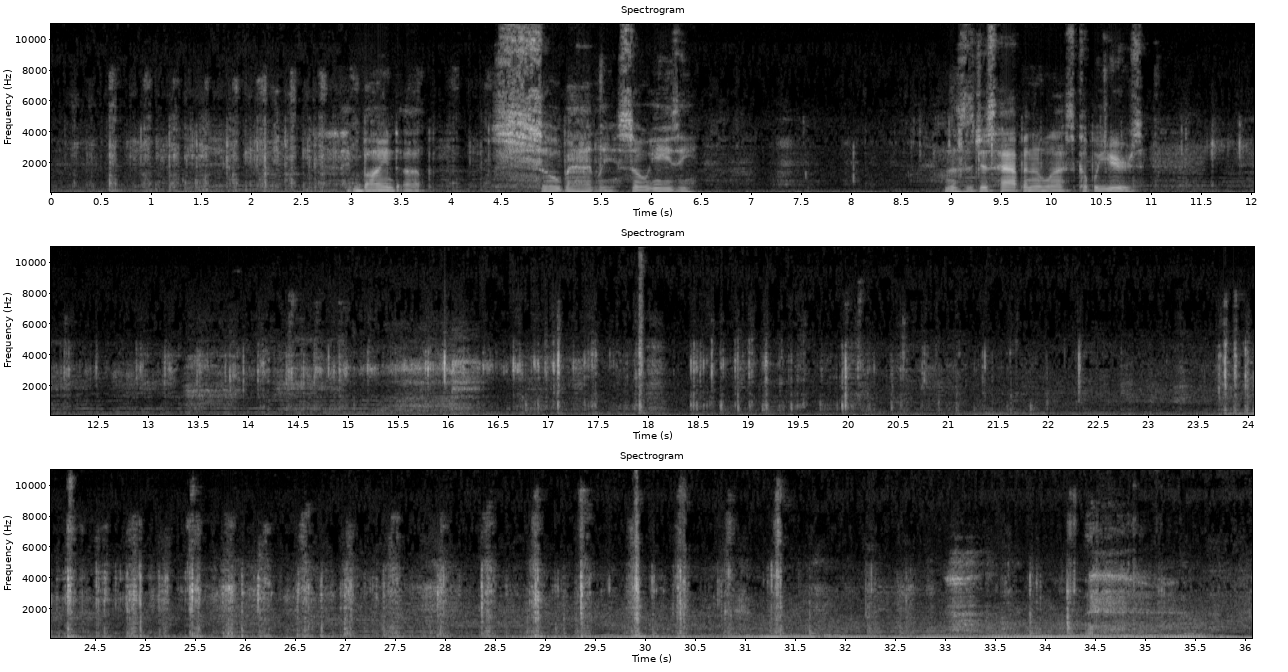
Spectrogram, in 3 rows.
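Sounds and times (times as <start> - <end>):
low engine-like rumble: 19.4 - 36.0
hose clamp clicking and scraping: 23.6 - 35.2.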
